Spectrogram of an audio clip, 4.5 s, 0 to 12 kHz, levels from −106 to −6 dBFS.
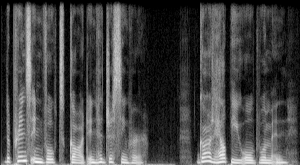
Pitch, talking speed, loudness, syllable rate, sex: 220 Hz, 160 wpm, -17 LUFS, 5.2 syllables/s, female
